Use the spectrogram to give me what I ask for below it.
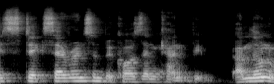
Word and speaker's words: Severinsen: I will pronounce your name the way that you pronounce it. But I usually say Stig Severinsen because then I'm the only one in the world with that name, so it's easy to Google.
